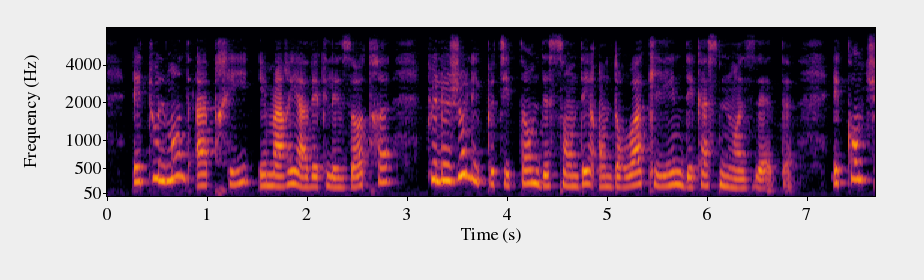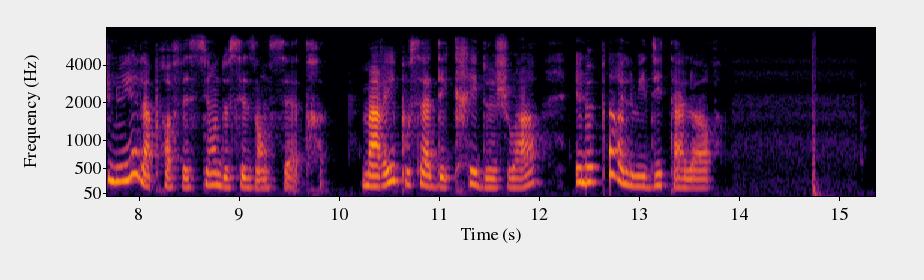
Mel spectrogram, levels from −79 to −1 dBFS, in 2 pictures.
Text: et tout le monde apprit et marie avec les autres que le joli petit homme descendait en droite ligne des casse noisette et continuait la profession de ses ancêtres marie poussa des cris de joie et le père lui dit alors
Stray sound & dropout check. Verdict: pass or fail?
fail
